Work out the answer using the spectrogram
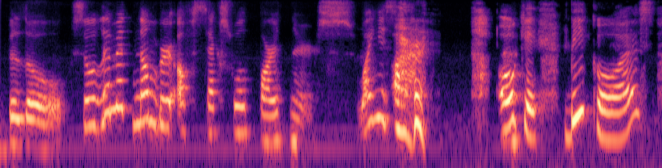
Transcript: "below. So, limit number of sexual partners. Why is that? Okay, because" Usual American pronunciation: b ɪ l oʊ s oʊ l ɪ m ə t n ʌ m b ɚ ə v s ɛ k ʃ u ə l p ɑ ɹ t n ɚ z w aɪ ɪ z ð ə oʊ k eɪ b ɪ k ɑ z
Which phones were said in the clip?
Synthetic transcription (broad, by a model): b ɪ l oʊ s oʊ l ɪ m ə t n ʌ m b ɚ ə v s ɛ k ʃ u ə l p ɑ ɹ t n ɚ s w aɪ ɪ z oʊ k eɪ b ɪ k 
